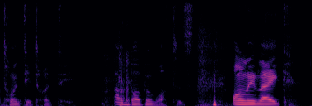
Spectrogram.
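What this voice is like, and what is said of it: Jamaican-tinged bad British accent. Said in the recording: “sound like a Jamaican guy doing a bad British accent?”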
